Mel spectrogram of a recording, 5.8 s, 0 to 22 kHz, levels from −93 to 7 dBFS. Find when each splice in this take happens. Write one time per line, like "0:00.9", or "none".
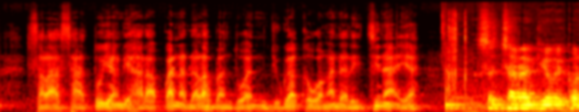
0:04.7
